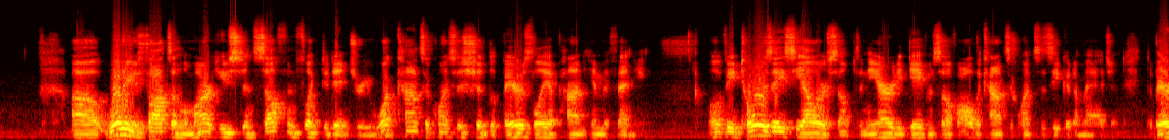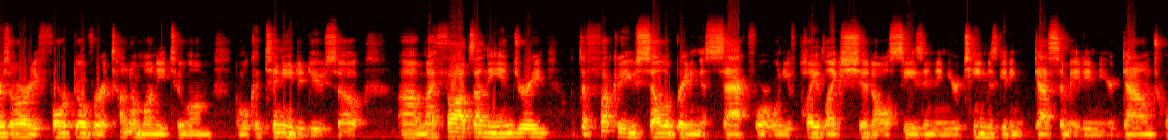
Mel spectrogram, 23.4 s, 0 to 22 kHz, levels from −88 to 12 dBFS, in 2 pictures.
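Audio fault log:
Throughout: hard clipping. The signal is driven about 12 dB past what one stage can pass, so its peaks are sliced flat. Only a small share of the sound, under two percent, goes over. Those flattened tops add high harmonics, heard as harsh crackle on loud moments.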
